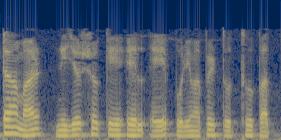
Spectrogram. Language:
Bangla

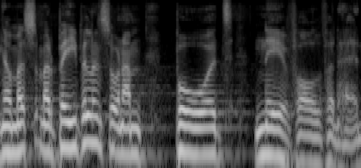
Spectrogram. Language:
Welsh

